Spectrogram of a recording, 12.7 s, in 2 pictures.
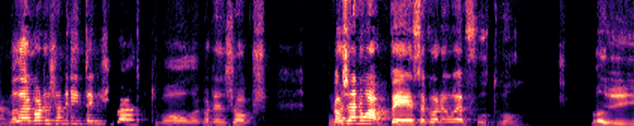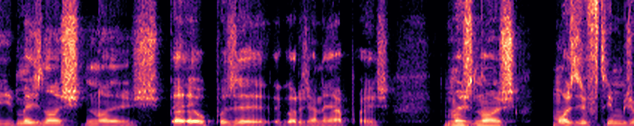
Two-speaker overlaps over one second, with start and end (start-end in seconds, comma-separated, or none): none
